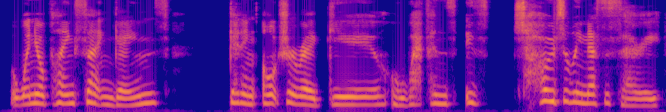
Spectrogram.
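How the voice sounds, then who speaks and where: A British woman playing a needy, awkward young gamer in an ASMR roleplay, with a halting, nervous manner. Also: mid-range voice, a bit bright, no room sound, studio quality. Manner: halting, flustered, breathy laughs and hesitations.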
